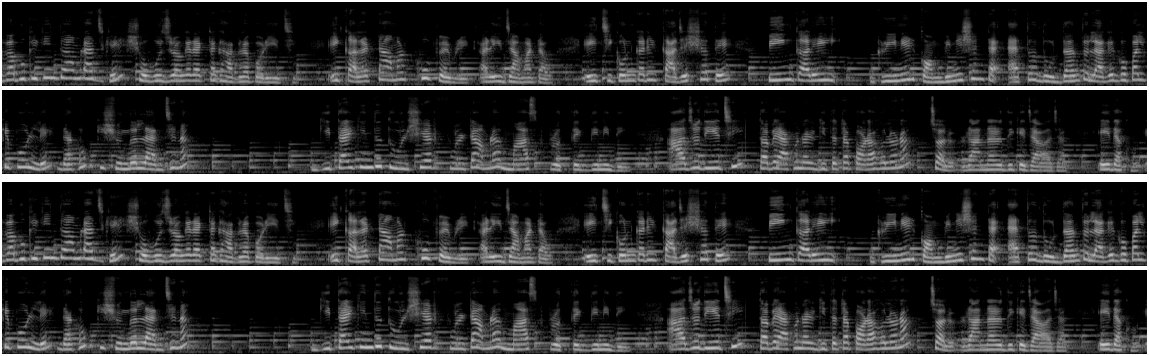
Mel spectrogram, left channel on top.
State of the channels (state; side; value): normal; both; correlation 0.97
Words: বাবুকে কিন্তু আমরা আজকে সবুজ রঙের একটা ঘাগরা পরিয়েছি। এই কালারটা আমার খুব ফেভারিট, আর এই জামাটাও এই চিকনকারির কাজের সাথে পিঙ্ক আর এই গ্রিনের কম্বিনেশনটা এত দুর্দান্ত লাগে গোপালকে পরলে। দেখো কি সুন্দর লাগছে না। গীতায় কিন্তু তুলসী আর ফুলটা আমরা মাস্ট প্রত্যেক দিনই দিই। আজও দিয়েছি, তবে এখন আর গীতাটা পড়া হলো না। চলো রান্নার দিকে যাওয়া যাক। এই দেখো,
